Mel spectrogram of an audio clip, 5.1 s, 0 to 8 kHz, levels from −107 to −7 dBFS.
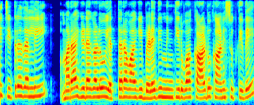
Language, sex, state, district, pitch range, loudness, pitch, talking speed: Kannada, female, Karnataka, Chamarajanagar, 220-245 Hz, -21 LUFS, 235 Hz, 105 wpm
